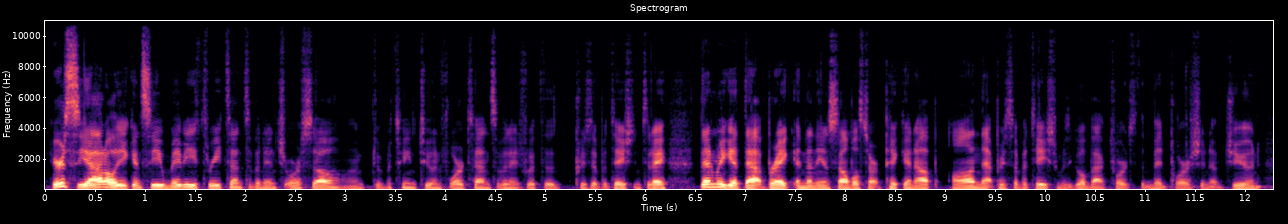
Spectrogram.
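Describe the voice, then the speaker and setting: Congested man with a gravelly voice. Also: medium pitch, a little fast, no echo. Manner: relaxed, conversational, frequent "you know" and "kinda". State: congested from a head cold. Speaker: weather channel host. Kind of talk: casual forecast walkthrough over weather maps.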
